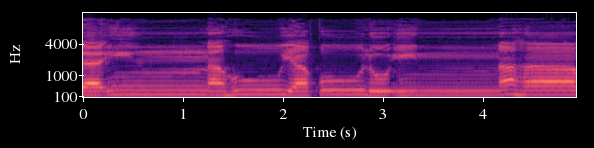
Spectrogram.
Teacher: الف حرف مدہ ہے، ما قبل اس کا مفتوح ہے، نون مشدد ہے، اس پہ ہم نے کیا غنہ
